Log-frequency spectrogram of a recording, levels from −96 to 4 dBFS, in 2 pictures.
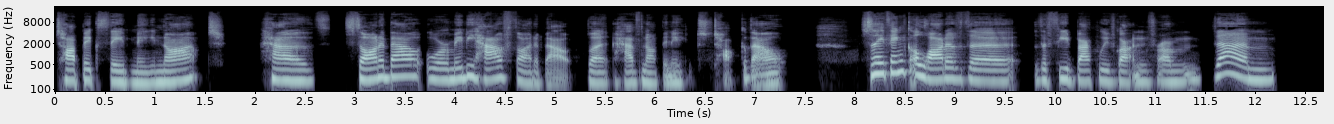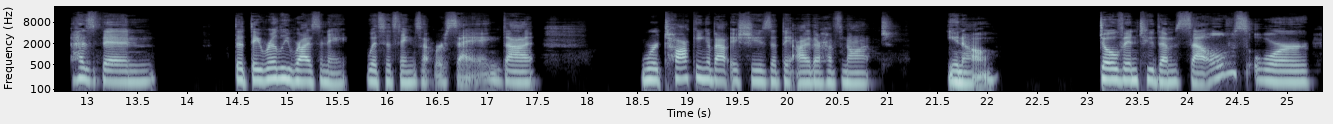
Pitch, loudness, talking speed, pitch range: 175 Hz, -22 LUFS, 145 wpm, 160-200 Hz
